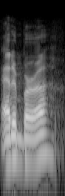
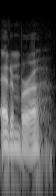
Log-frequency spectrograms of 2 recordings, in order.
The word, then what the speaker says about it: Edinburgh: so as he says I'm from University of Edinburgh that's how to pronounce that so if you learned nothing else from my lectures it's Edinburgh uh that's the Royal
